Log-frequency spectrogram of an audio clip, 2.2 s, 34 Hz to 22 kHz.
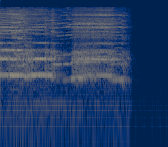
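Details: A rooster crows in the morning ahead of New Year 2020; a loud, rich harmonic crow of under two seconds, steady then sliding down at its close, followed by silence.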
